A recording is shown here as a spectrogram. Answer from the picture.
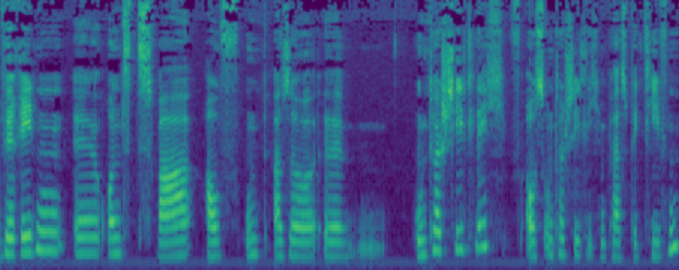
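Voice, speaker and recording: A woman talks at a very slow pace. Her pitch is fairly high. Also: lively intonation. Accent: Norwegian. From Norway. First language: Norwegian (speaking German). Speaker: psychologist, former professor. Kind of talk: casual chat.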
